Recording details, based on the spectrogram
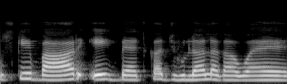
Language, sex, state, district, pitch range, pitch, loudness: Hindi, female, Himachal Pradesh, Shimla, 205-225 Hz, 215 Hz, -14 LUFS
